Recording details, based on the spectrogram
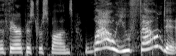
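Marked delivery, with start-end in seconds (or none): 1.3-2.7 gushing over-the-top delight, high, swooping, very drawn out. Showing a therapist's response to a calm child: overly excited voice. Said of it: "an overly excited voice".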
